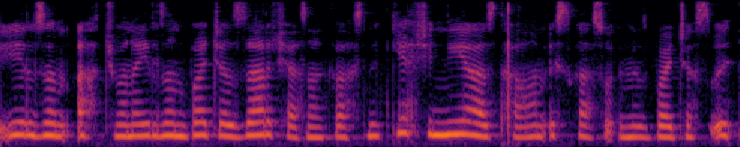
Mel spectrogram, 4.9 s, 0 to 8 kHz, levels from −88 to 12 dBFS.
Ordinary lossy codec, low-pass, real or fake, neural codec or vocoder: none; none; real; none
